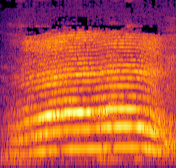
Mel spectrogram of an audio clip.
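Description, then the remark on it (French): A single sustained wail from a German newborn baby, loud, holding a steady pitch before its melody slides downward at the end. No other sounds or voices. “Les bébés allemands pleurent avec une mélodie plutôt descendante,”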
